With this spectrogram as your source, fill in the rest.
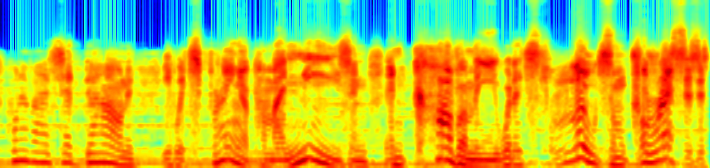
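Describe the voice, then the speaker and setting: A man's fairly high voice at a moderate pace with very wide pitch swings, music in the background. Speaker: old-time radio actor, star of the series. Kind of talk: radio drama first-person narration. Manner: agitated, halting, stammering, fearful.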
